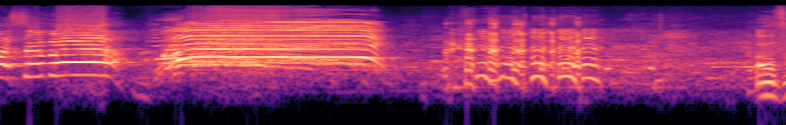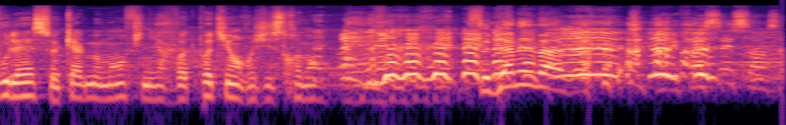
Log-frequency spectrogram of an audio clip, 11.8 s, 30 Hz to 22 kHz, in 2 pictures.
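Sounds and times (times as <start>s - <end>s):
audience shouting a chant in unison: 0.6s - 3.4s
laughter: 3.1s - 5.6s, 7.9s - 11.7s
speech: 5.9s - 11.7s.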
